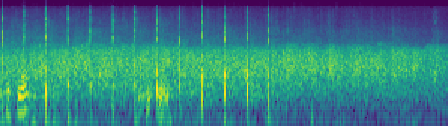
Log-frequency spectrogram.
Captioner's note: audience applause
